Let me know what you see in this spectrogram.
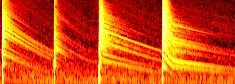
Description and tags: Typical (simulated) sound of a bullet ricochet off a hard surface. Four variations contained in the one file.
bounce, bullet, hit, metal, ping, ricochet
